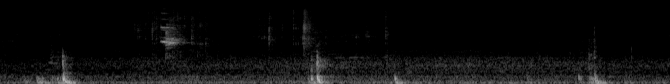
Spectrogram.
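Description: Lettuce and cabbage leaves being handled and set down inside a snail's container: a few dull knocks and bumps against the container, with a short crinkly rustle of leaves about two seconds in.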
